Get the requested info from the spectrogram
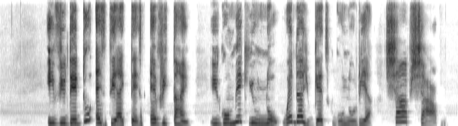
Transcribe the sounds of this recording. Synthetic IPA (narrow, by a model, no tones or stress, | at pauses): ifjudeduʔɛsdiaɪtɛstɛvɹitãɪ̃m | iɡomekʰjunowɛdajuɡɛtɡõnoɹia | ʃapʃap̚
